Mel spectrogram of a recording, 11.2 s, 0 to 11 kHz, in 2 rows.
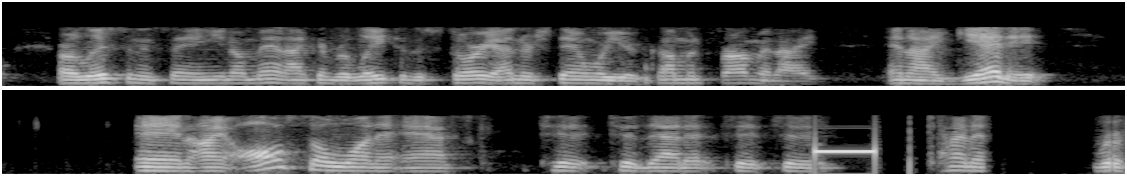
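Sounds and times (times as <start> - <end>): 
speech: 0.3 - 5.4, 6.3 - 11.2
call app steady electronic beep: 9.7 - 10.0.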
